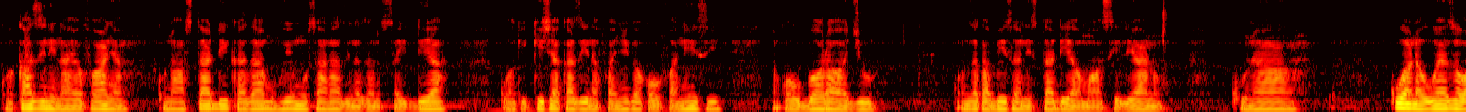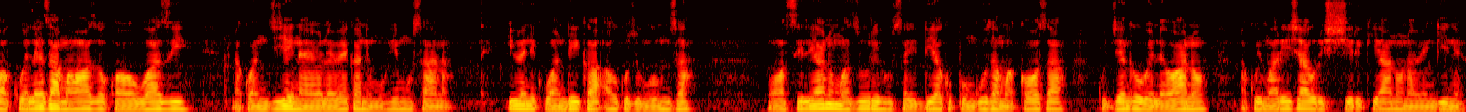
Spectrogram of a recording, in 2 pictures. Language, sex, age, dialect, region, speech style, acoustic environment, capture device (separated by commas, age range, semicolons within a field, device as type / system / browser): Swahili, male, 25-34, Kenya - Nairobi Sheng-influenced, Kenya, stressed, silence, desktop / Windows / Chrome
